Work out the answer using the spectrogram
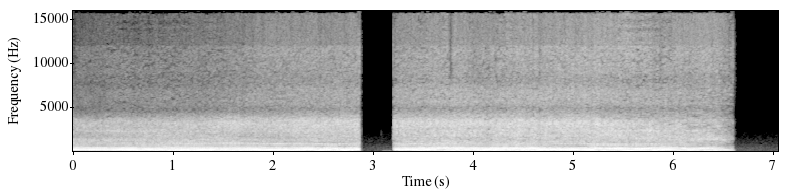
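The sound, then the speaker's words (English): A Massetti tractor engine revving loudly in a steady, harmonic drone with a slightly wavering pitch. It cuts out briefly near the middle, then runs on before stopping abruptly, with no voices. “That's your all's tractor, right? That's a Massetti one, right?”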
